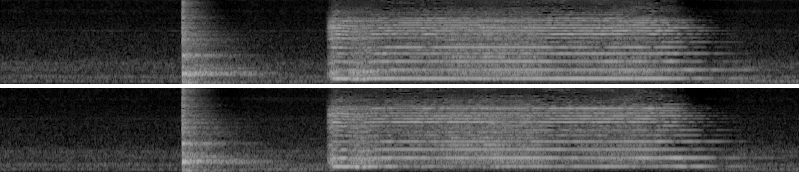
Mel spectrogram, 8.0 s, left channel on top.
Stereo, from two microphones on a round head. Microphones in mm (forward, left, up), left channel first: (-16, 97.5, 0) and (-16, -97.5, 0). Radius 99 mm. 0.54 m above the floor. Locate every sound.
1.8 s a snare drum: centre (ahead or behind), 0.8 m
3.3 s a violin: 15° right (ahead or behind), 1.1 m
